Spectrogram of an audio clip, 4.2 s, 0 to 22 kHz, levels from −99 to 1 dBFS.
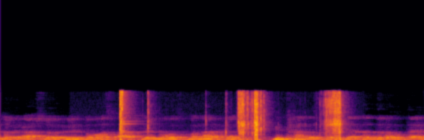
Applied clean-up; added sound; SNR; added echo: none; Camera; -3 dB; reverberation time 0.9 s.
